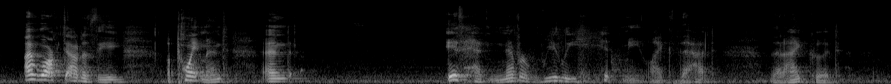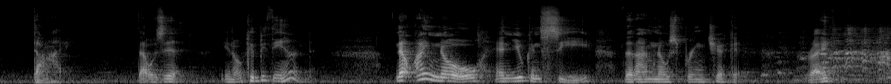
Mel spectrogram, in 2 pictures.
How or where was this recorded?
live audience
